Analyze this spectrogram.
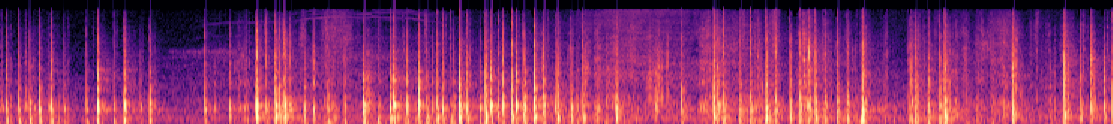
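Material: Cardboard.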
